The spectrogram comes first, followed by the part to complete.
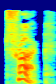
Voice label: "truck", pronounce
